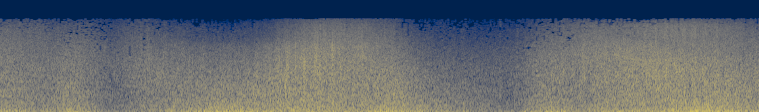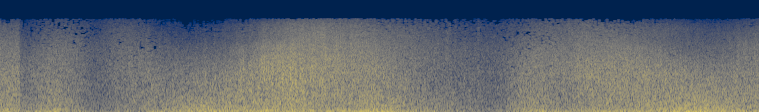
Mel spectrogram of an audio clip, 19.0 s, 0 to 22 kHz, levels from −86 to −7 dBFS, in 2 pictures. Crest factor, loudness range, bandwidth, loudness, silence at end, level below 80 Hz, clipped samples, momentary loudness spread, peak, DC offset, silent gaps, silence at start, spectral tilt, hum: 18 dB; 5 LU; 11.5 kHz; -26 LUFS; 0 s; -34 dBFS; under 0.1%; 13 LU; -8 dBFS; under 0.1%; none; 0 s; -3.5 dB/octave; none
